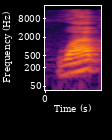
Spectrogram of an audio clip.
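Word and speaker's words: walk: में blue silent है वॉक में ल साइलेंट वाट में टहलना होल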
